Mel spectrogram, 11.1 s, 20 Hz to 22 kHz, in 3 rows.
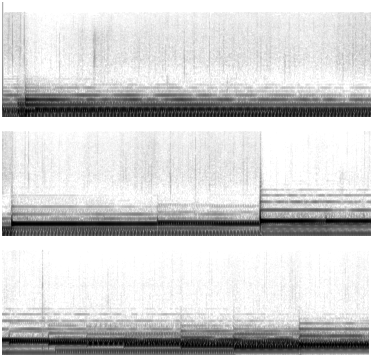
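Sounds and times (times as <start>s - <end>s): ambient music chords: 0.0s - 11.0s
low drone: 0.0s - 11.0s.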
